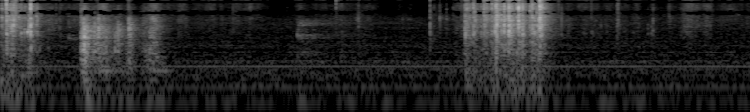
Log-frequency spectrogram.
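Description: A deck of tarot cards being shuffled by hand in three short bursts: at the start, just over half a second in, and about three and a half seconds in. A faint steady hum runs underneath.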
